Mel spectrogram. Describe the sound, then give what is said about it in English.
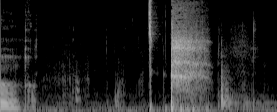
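A brief slurping sip of pink Moscato wine, with a sharp click and a breathy rush of air, followed by a soft swallow. A faint voice murmurs briefly at the start. “Let me take another sip.”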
